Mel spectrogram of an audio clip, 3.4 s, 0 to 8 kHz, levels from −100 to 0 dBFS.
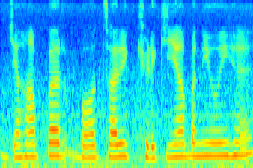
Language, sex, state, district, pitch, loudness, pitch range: Hindi, female, Bihar, Madhepura, 225 Hz, -29 LUFS, 215-230 Hz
